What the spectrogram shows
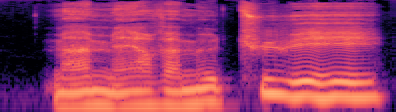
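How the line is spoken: Injured person moaning. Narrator (French): gémit l'accidenté

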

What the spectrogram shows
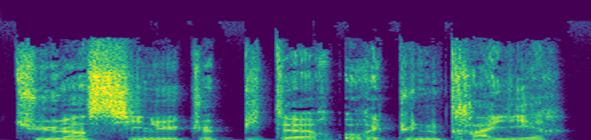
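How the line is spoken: Threatening question. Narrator (French): demanda James d'une voix menaçante

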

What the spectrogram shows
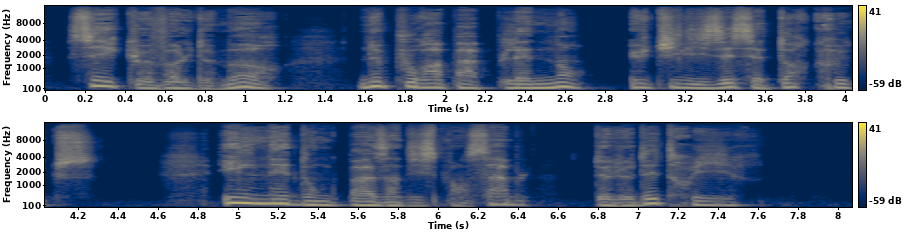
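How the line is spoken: Soft, old man. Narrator (French): reprit doucement le vieil homme

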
